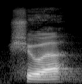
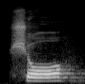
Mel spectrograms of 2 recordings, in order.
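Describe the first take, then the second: First: The vowel has an 'oo-er' glide. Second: The vowel lacks the 'oo-er' glide. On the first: This is the older pronunciation. "in the past they had ur" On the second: This is the current pronunciation. "pronounced like that today"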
